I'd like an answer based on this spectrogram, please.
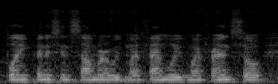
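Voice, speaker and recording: A man with a Latvian accent. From Latvia, Jurmala. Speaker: ice hockey player. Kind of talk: interview. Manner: halting.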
